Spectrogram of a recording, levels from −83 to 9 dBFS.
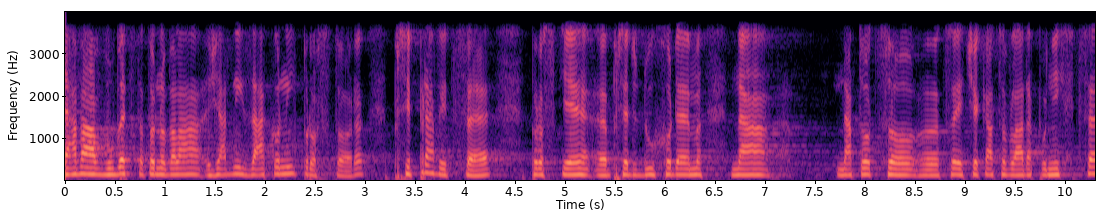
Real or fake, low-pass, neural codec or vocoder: real; 3.6 kHz; none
